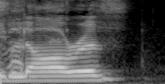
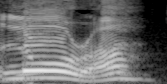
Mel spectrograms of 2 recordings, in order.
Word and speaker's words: Lara: Her name's Lara Croft. It's not Laura.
